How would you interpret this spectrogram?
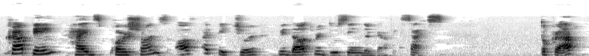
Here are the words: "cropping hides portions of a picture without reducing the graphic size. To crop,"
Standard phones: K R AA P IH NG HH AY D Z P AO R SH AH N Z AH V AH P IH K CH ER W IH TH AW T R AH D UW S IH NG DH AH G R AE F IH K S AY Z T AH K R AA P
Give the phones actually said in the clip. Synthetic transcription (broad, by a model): K R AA P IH NG HH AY D S P AO R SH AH N S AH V AH P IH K CH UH W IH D AW T R AH D UW S IH NG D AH G R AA F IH K S AY S T AH K R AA P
